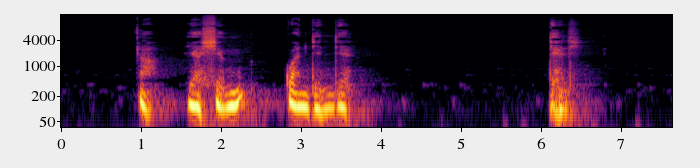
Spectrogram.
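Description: An elderly man speaks calmly and slowly into a microphone, with long pauses.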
